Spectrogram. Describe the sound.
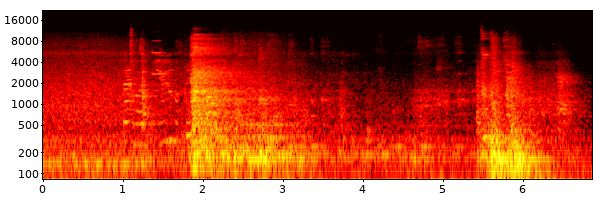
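A door slides open with a sudden rushing, rumbling burst, and a similar burst follows a few seconds later, set against steady background noise and faint voices.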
